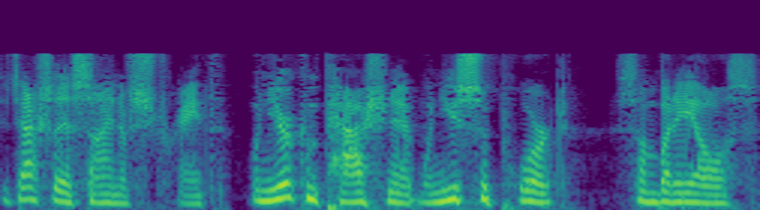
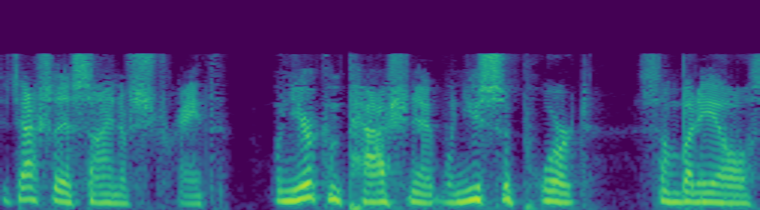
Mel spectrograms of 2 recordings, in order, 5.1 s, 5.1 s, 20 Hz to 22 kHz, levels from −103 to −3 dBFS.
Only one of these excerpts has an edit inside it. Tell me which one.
first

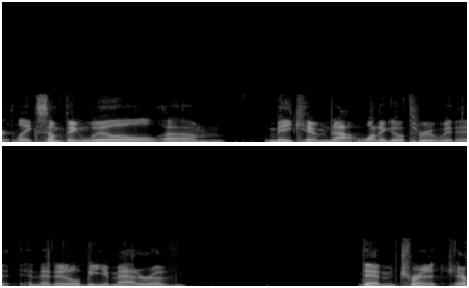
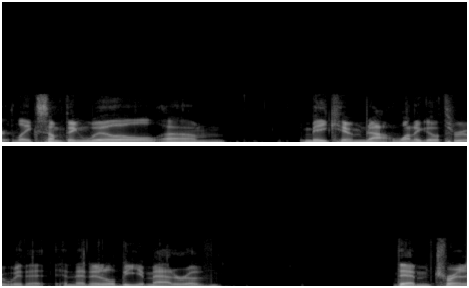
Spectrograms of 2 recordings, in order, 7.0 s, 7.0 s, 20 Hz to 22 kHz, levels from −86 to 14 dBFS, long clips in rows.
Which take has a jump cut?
first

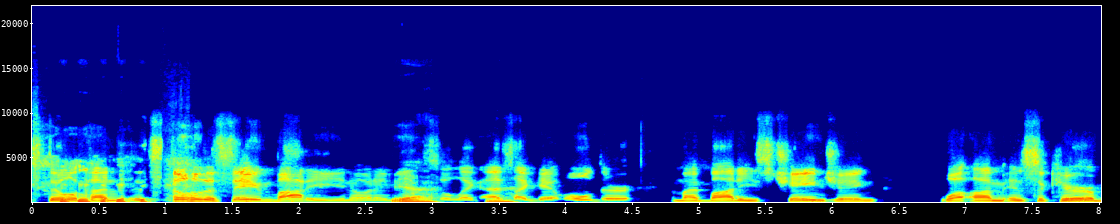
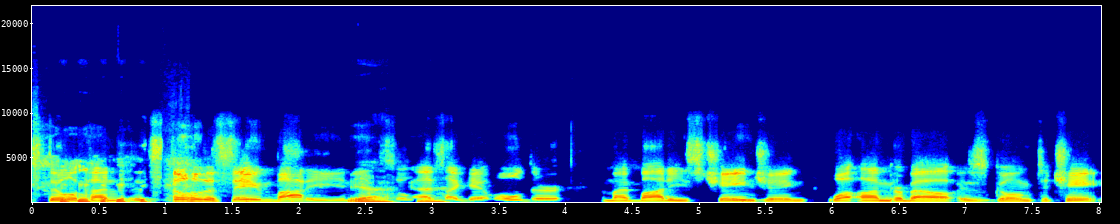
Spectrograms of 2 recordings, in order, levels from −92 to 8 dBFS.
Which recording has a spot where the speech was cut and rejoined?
second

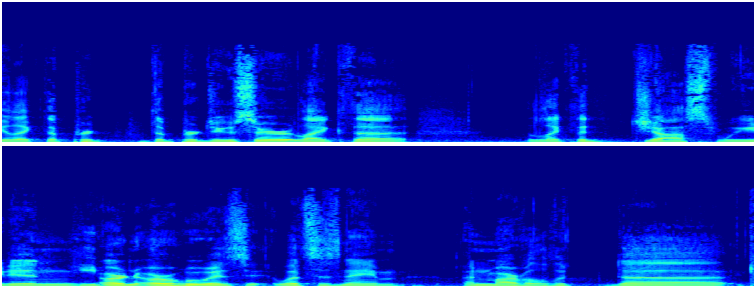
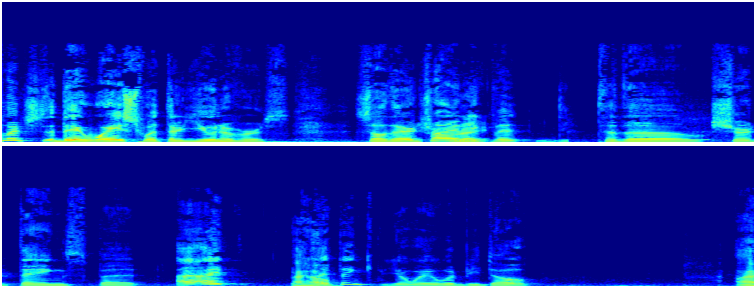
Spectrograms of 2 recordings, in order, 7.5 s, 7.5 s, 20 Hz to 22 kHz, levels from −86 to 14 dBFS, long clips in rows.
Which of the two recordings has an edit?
second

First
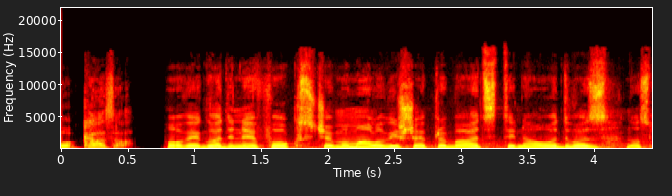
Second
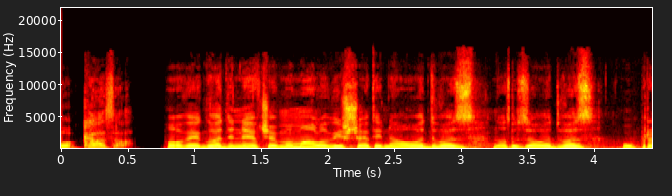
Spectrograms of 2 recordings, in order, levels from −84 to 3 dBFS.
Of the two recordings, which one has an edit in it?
second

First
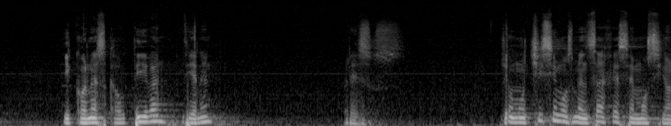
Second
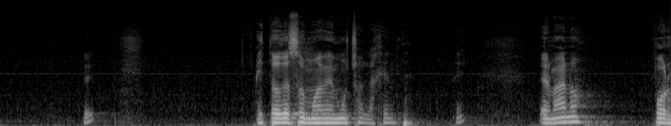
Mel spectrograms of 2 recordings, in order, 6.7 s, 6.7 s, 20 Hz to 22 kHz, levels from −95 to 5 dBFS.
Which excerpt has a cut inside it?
first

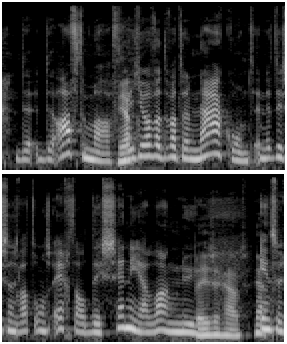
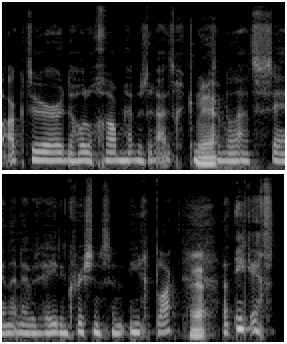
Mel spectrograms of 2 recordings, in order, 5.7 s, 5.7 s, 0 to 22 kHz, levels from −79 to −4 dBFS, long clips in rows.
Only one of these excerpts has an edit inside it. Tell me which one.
first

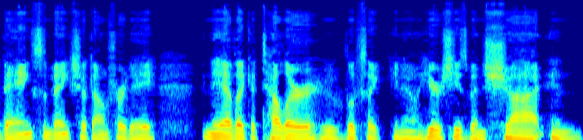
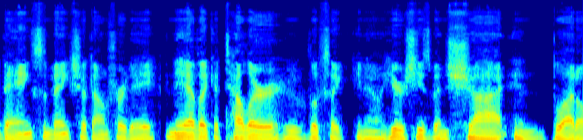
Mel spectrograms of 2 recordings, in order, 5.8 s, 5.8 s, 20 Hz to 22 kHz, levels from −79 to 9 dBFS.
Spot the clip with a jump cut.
second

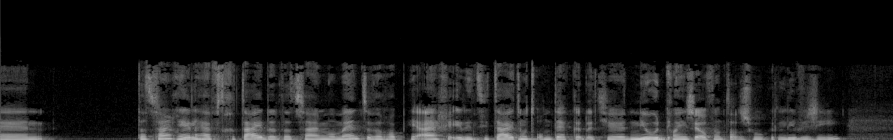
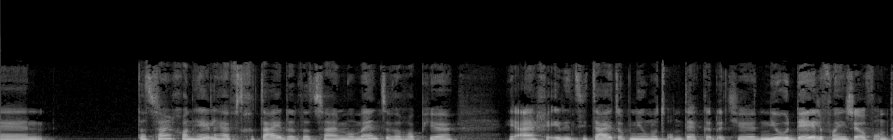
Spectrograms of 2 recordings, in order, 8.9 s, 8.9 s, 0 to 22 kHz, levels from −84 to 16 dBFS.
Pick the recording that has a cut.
first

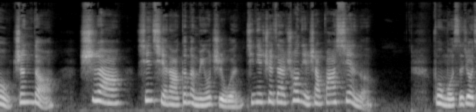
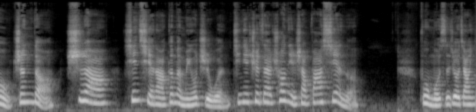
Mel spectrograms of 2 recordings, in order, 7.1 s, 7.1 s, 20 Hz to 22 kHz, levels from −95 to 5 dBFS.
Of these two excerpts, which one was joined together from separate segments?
second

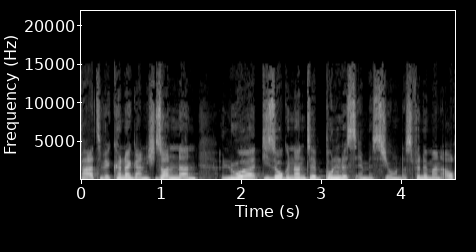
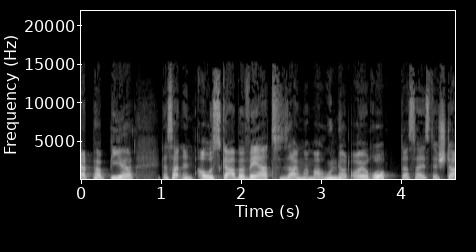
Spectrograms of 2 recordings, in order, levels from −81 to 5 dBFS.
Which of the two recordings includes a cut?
first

